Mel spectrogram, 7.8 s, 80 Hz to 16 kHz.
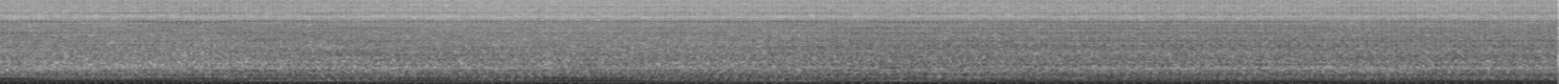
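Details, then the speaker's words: Cold idle of a 2023 VW DLB engine, rebuilt at 23k km, after an oil and filter change, with the air conditioning switched off. Idle sits slightly high and steady, with an even, smooth beat and no knocks or misses; healthy engine. "let's start it to hear it I'm waiting Mr Derek whenever you're ready fire up please it's a cold start"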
